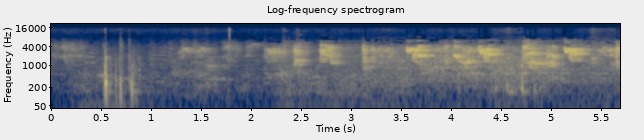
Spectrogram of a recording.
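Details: Budgerigar chatter meant to encourage breeding: a few sharp clicks and soft sounds at first, then rising bursts of scratchy warbling and bright chirps that grow louder and denser toward the end.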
